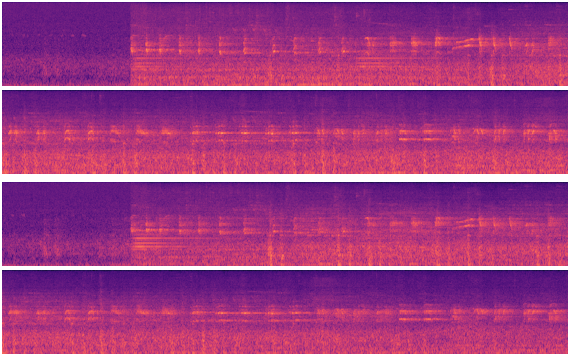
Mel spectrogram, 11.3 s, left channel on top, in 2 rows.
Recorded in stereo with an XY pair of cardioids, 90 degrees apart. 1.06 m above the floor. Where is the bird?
30° left, 0.6 m.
